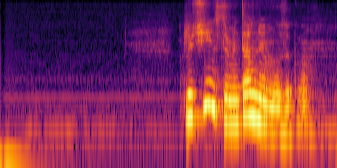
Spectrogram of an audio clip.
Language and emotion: Russian, neutral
